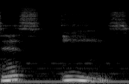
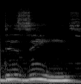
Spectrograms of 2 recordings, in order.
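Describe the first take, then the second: First: It is split into two parts, dis and ease. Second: It is said as one smooth ordinary word. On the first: It means a lack of ease. The speaker calls it right. "but dis-ease, D I S hyphen E A S E" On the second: It means an illness. The speaker calls it wrong. "not disease"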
